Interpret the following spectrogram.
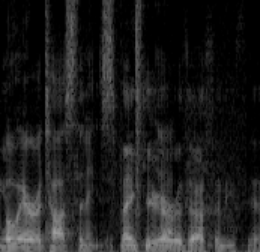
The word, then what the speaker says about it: Eratosthenes: I think it's pronounced Eratosthenes. Isn't I saying it? Oh, Eratosthenes.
